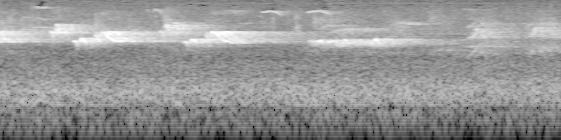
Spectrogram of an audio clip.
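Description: A songbird singing a run of short repeated notes, about one a second, fading near the end, over a soft outdoor background hiss.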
